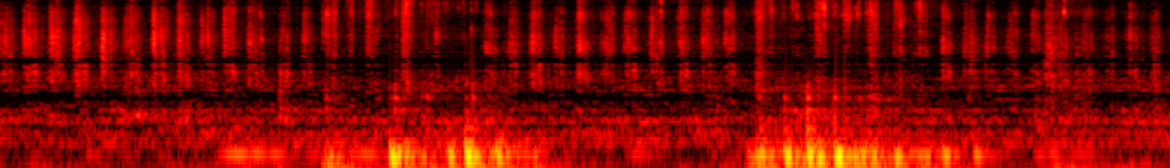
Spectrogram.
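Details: Watermelon being munched by a guinea pig: rapid, uneven patter of moist crunchy bites, about three per second, coming in two louder bouts separated by quieter nibbling, recorded close indoors.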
